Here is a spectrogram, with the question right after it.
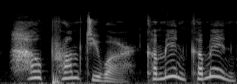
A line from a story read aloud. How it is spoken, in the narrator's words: cried Cat to Dog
